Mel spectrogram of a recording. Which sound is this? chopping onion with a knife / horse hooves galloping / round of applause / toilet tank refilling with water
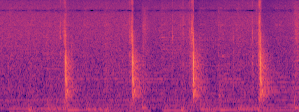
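chopping onion with a knife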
